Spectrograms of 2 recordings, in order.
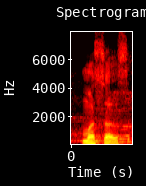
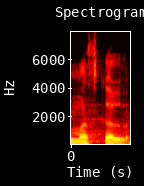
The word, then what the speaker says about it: muscle: मसल्स, MUS, अब देखो यहाँ पे MUSCLE, तो CLE, तो यहाँ पे C साइलेंट है, तो मस्कल, मस्कल पढ़ेंगे तो गलत, तो मसल होता है, तो MUSLE मसल हो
